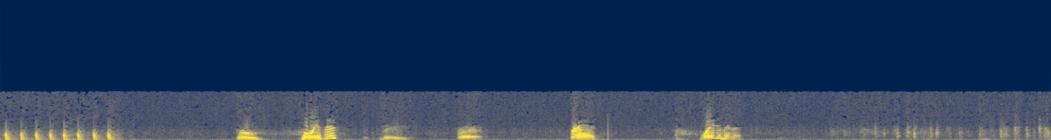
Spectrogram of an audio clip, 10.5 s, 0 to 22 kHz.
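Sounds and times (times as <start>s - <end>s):
knocking on an apartment door: 0.0s - 1.3s
speech: 2.4s - 4.9s, 5.7s - 6.1s, 7.0s - 7.5s.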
